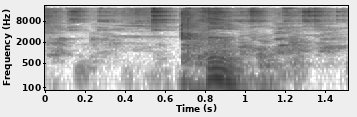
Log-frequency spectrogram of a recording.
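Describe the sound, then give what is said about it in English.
A dog lets out a brief, excited whimpering whine, rising and falling over about half a second amid soft rustling and scuffling as the dogs sprint around. “My dogs are getting fired up right now with all this SEC talk.”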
